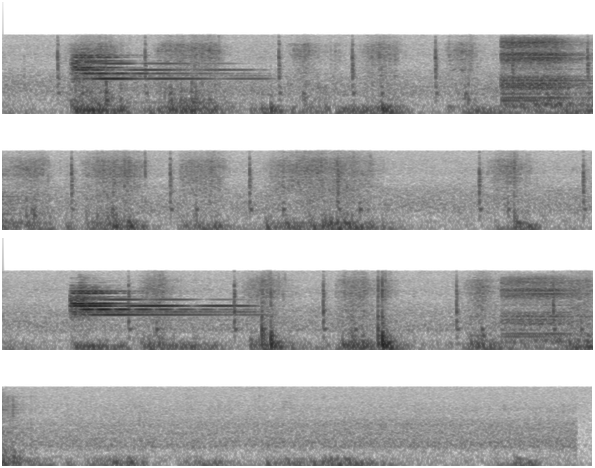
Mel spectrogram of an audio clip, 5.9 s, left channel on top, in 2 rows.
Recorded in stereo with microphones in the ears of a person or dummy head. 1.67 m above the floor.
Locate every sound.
0.3 s a bell: 75° right (ahead or behind), 6.5 m
2.5 s a buzzer: 30° left (ahead or behind), 0.8 m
